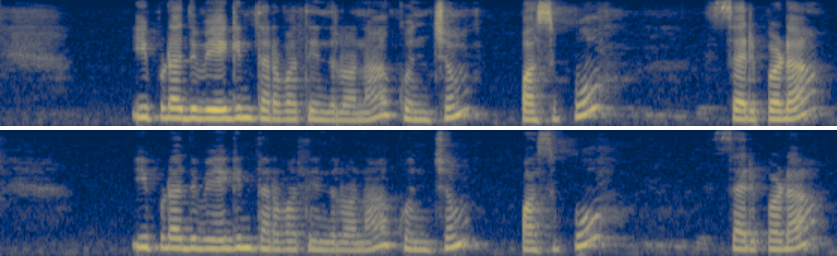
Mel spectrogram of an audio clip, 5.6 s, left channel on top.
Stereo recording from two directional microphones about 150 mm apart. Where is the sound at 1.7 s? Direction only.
20° left (ahead or behind).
